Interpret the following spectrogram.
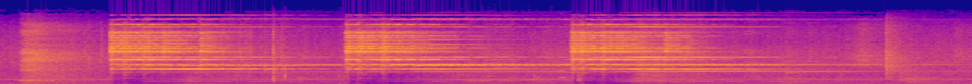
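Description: Altar bells rung three times, about three seconds apart, each ring a bright jangle of several high tones that dies away: the signal for the elevation of the chalice at the consecration of the Mass.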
